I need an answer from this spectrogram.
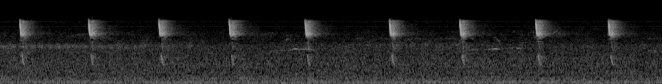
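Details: Chipmunk calling with nine crisp, very high chips in a steady rhythm, roughly every 0.7 seconds, against faint background hiss.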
